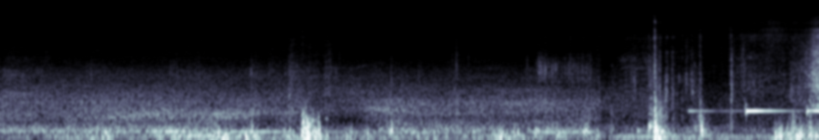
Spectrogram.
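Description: Wind buffeting the microphone, with a thump about three seconds in. Near the end a car door latch clicks open and the car's steady door-open warning chime starts.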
